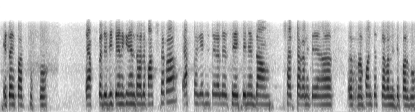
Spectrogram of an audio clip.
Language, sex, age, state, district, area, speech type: Bengali, female, 30-45, West Bengal, Murshidabad, rural, conversation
